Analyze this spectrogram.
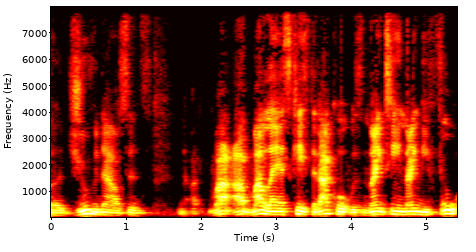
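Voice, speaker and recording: Pitched in the middle, this man's voice is an unremarkable speaking voice. He speaks at a fairly slow pace with ordinary pitch variation. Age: 40s. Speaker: radio show host and author. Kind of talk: casual interview chat.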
